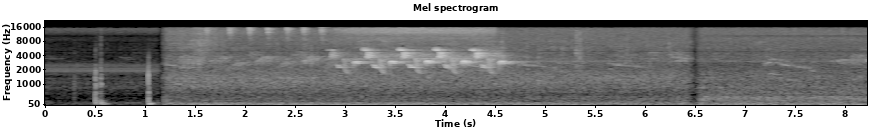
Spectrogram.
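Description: Steady workshop room noise with a low hum, starting about a second in after two short clicks. In the middle a bird gives a quick run of repeated, falling chirps for about a second and a half.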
